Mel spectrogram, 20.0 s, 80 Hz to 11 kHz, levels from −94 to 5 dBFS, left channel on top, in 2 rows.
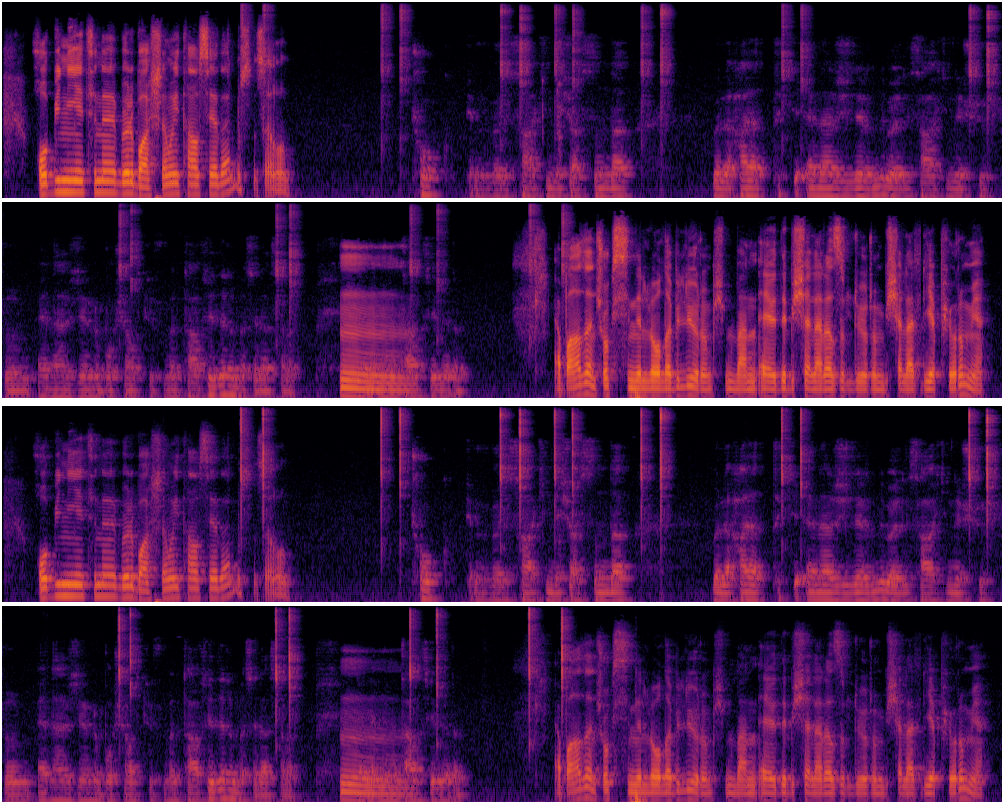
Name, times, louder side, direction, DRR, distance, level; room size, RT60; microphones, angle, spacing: voice 1, 0.0-2.9 13.4-14.1 15.1-19.8, left 6 dB, 50° left, 0.4 m, -32 dB
sound 1, 1.5-16.4, right 6 dB, 60° right, 1.3 m, -46 dB
voice 2, 4.6-6.7 7.1-14.6, right 1 dB, 80° right, 3.4 m, -45 dB
9.7 x 8.5 x 2.9 m
head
